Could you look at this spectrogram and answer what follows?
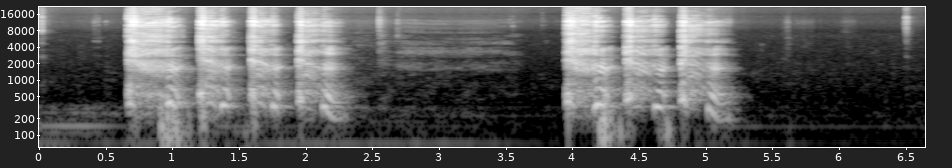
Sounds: Cough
